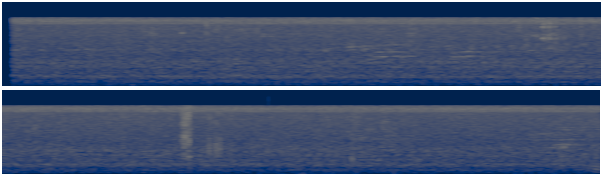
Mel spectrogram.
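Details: Wild bees at a very large natural hive near Brisbane, Queensland, Australia, with many bees at the entrance. A steady, dense droning buzz fills the whole stretch, with a brief click near six seconds.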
